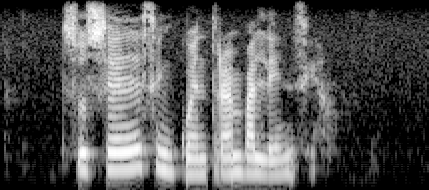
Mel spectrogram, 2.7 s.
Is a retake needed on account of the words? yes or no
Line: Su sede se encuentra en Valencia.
no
